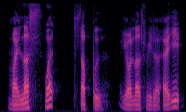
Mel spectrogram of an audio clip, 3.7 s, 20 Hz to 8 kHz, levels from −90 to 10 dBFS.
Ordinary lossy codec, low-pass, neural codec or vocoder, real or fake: none; 7.2 kHz; none; real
